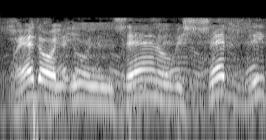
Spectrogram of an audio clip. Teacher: شين رقيقة بالشر والراء رقيقة أيضا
